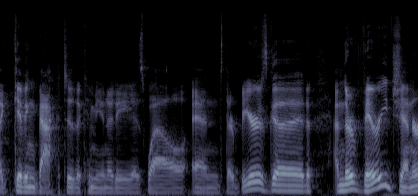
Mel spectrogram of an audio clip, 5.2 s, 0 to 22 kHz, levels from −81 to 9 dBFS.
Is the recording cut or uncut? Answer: uncut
